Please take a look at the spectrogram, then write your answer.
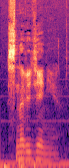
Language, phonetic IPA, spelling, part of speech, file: Russian, [snəvʲɪˈdʲenʲɪje], сновидение, noun, Ru-сновиде́ние.ogg
- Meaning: dream, vision (in a dream)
